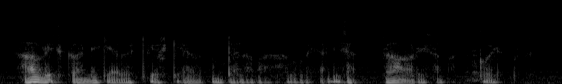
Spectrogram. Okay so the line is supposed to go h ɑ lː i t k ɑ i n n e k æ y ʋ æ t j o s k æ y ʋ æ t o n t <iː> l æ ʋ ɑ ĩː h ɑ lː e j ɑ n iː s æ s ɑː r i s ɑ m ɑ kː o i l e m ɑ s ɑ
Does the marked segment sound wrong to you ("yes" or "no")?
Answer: yes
